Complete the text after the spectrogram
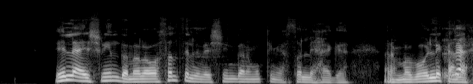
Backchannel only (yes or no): yes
